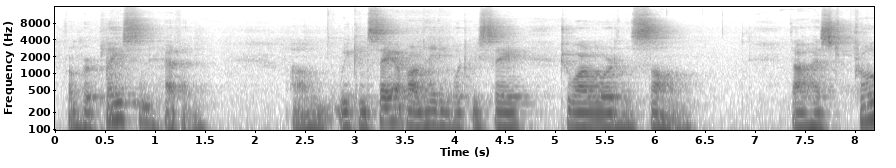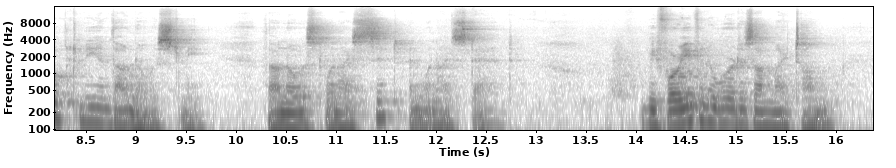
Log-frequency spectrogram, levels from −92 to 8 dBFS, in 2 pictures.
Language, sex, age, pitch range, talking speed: English, male, 60-79, 85-105 Hz, 170 wpm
